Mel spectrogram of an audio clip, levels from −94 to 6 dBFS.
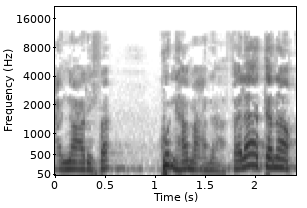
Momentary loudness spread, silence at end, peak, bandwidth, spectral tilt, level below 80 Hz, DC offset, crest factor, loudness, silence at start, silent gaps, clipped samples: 11 LU; 0 s; 0 dBFS; 11.5 kHz; -7.5 dB/octave; -38 dBFS; under 0.1%; 18 dB; -20 LUFS; 0 s; none; under 0.1%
